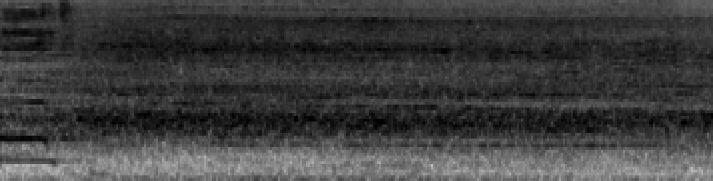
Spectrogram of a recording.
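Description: Large arena concert crowd screaming and cheering in answer to a call to make some noise, a steady wall of high screams. It follows the tail of a man's shouted "noise!" in the first moment.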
